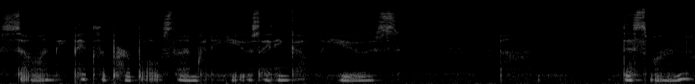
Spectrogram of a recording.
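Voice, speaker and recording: Whispering and soft-spoken, the voice carries vocal fry and moves at a very slow pace. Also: woman. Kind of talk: ASMR craft video, soft-spoken talk to camera. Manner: soft-spoken, whispered, relaxing.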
